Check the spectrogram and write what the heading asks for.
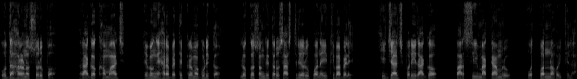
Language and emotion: Odia, neutral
